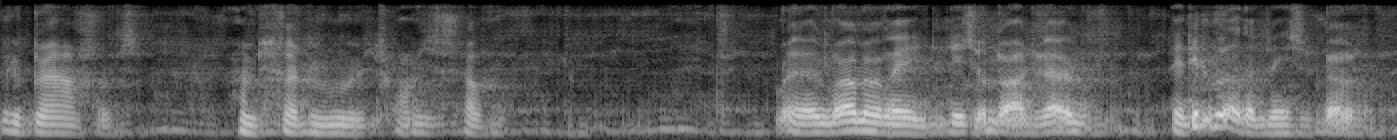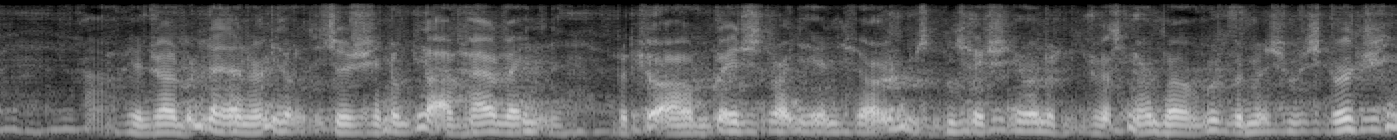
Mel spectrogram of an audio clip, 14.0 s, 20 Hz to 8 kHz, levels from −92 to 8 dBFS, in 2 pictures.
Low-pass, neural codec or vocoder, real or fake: 7.2 kHz; autoencoder, 22.05 kHz, a latent of 192 numbers a frame, VITS, trained on one speaker; fake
